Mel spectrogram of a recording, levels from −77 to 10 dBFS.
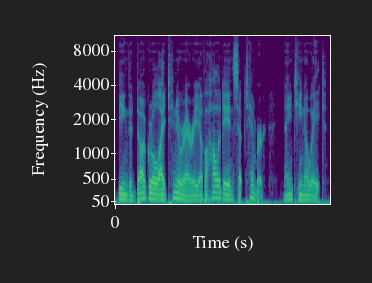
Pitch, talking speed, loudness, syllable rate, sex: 100 Hz, 165 wpm, -17 LUFS, 6.3 syllables/s, male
